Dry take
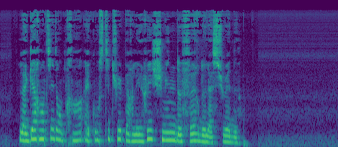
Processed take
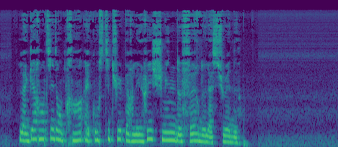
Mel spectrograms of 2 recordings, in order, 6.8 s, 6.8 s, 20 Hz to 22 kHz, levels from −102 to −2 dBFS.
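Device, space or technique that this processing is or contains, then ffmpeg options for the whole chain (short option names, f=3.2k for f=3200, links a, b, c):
stacked limiters: -af "alimiter=limit=-21dB:level=0:latency=1:release=113,alimiter=level_in=3dB:limit=-24dB:level=0:latency=1:release=26,volume=-3dB,volume=4dB"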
